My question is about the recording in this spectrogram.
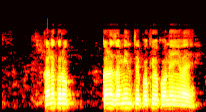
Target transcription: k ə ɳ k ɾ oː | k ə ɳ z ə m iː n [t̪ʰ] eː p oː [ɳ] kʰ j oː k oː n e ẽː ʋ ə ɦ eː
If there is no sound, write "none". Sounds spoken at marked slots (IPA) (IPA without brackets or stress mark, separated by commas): t̪, none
